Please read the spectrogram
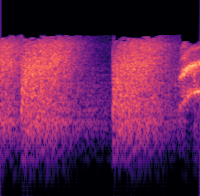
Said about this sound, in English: I raised my rifle and...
